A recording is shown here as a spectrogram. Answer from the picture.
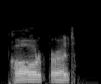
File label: "corporate", English; adjectives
